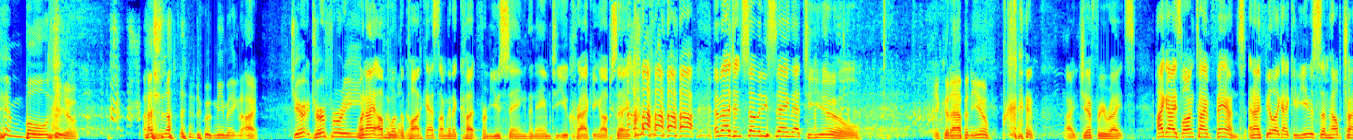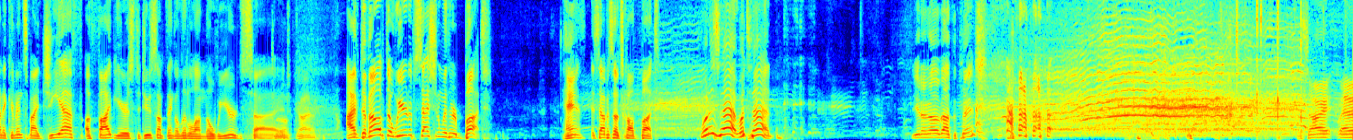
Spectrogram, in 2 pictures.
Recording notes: Live from Dublin.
